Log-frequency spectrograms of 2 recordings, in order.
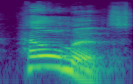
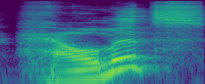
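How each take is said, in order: First: The pitch falls at the end. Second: The pitch rises at the end. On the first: It is a plain statement. The speaker calls it wrong. "not helmets" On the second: It is a surprised question. The speaker calls it right. "Notice it's a question, so he would say it with that rising tone"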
